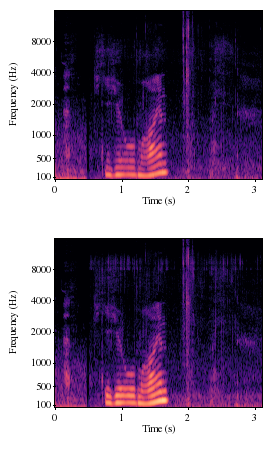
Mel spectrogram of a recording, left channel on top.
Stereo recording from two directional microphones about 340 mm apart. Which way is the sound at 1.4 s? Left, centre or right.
Left.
